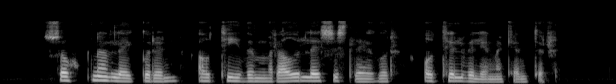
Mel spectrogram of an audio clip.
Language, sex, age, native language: Icelandic, female, 40-49, Icelandic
